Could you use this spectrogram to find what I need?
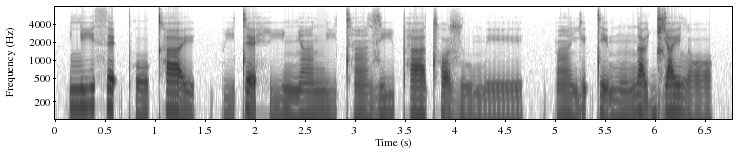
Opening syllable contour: high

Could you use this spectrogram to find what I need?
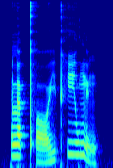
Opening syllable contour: high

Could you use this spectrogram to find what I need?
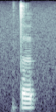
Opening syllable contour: low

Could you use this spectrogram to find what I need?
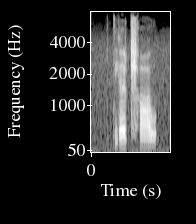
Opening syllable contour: high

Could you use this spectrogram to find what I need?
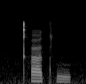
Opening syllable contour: high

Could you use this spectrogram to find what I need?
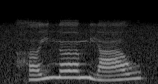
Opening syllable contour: rising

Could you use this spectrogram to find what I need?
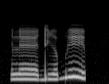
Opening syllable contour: low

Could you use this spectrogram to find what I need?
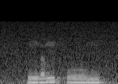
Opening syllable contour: rising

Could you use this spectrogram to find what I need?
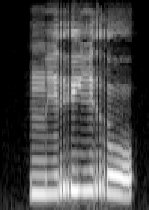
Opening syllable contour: rising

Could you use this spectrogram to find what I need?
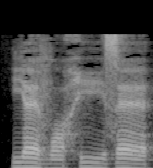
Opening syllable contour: falling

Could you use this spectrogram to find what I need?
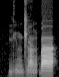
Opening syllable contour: low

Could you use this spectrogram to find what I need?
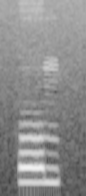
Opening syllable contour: high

